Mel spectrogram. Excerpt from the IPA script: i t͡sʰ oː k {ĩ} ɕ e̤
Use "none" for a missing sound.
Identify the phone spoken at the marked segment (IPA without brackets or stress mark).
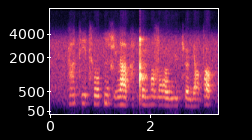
ĩ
